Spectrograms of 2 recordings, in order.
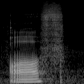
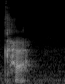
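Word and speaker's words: قاف: قَاف. – قَاف. قَدِس. It has a... – heavy sound. – Heavy sound. – Yes, it's pronounced heavily. قَاف. قَاف. Not ka.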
